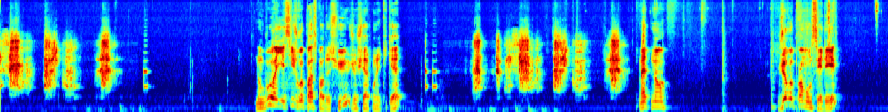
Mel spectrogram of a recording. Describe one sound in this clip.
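A man's recorded voice speaks in short phrases through a small loudspeaker.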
